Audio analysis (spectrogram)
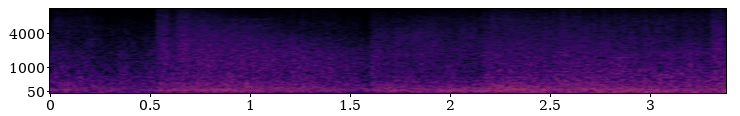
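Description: Distant artillery barrages in the wartime strategy game Europe in Ruins rumble as a continuous low, quiet wash of overlapping blasts.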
